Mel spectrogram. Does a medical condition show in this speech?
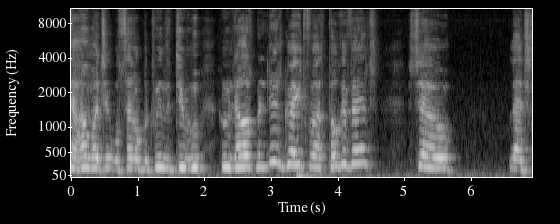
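Yes: cerebral palsy; voice tone sometimes odd.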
